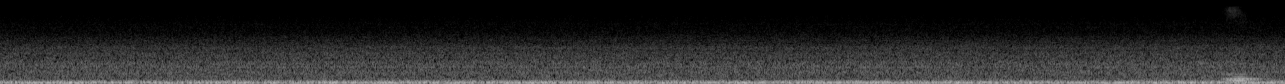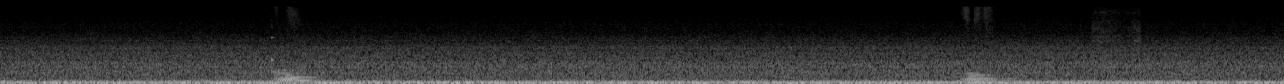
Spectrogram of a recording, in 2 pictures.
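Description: Jet engines and rushing air rumble steadily and deeply in flight.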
